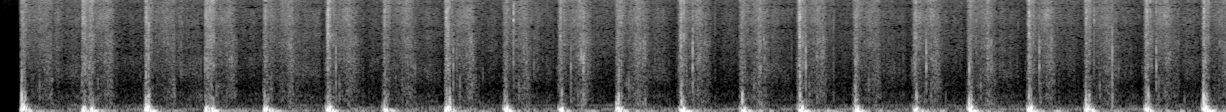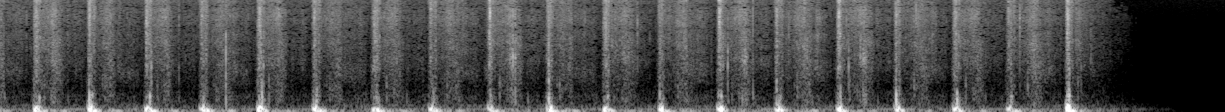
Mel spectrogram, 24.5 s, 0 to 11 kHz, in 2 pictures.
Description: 土路上的行走－YS070525.mp3
通用动作/01人物/01移动状态/土路/土路上的行走－YS070525.mp3
• 声道 立體聲 (2ch)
